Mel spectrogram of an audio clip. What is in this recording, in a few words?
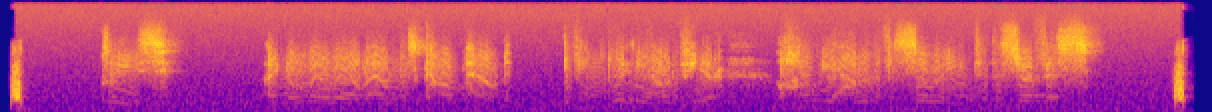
Radio Help; SCP 035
